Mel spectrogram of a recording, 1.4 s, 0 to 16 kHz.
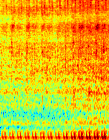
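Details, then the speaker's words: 2024 Polaris Sportsman 1000 twin, spark plug back above water after submerged misfire test: even low thumps at 1250–1300 rpm idle, both cylinders firing cleanly; misfire traced to plug wire. "And then as soon as we come back up, it's fine. So we're idling at 1300,"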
